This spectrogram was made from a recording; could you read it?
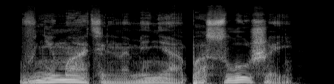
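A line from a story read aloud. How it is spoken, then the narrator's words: Whispered into ear. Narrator (Russian): шептал почти ей в ухо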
